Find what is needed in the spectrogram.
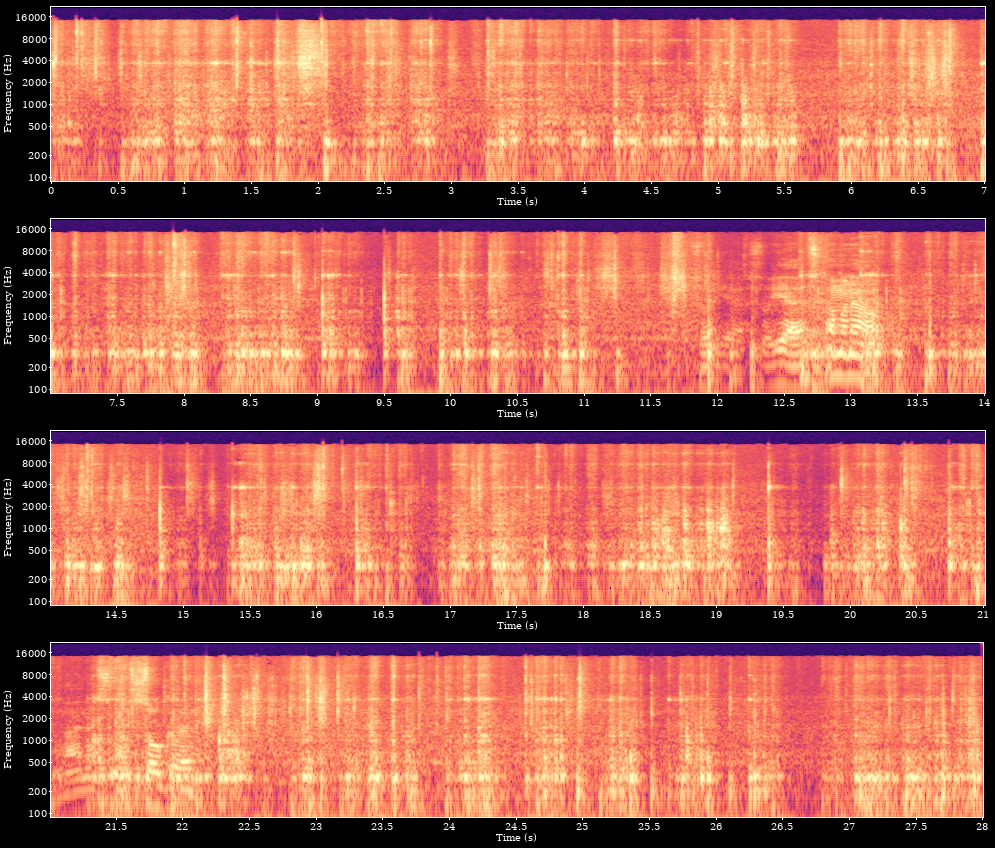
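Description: Dried corn kernels being ground in a volcanic-stone molcajete: the stone pestle is pushed and turned against the bowl in repeated strokes, crunching and grating the kernels into coarse cornmeal. A steady low hum runs underneath.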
